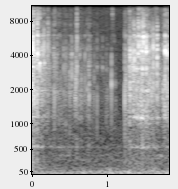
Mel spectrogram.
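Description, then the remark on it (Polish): Bright, dense crackling and crunching of an egg's shell rattling inside a jar partly filled with water, shaken to crack the shell for peeling, in two bursts split by a short lull, with no talking. “Część skorupki zniknęła, ale część nadal jest na jajku. Jest znakomicie pobita.”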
